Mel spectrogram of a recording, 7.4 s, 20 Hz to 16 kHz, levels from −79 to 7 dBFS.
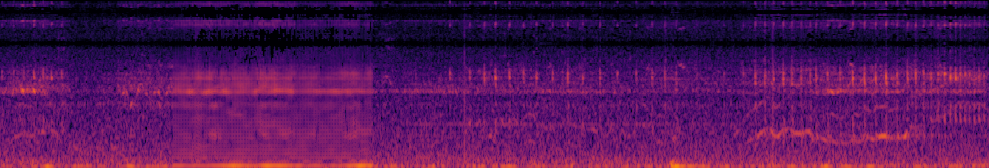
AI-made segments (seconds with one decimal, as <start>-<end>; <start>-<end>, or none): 1.3-2.8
